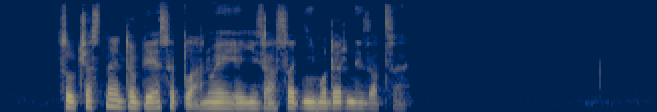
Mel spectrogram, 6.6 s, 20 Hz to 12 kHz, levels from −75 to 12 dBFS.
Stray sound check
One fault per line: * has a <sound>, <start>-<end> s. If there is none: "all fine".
all fine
